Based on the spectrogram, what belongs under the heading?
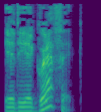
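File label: "ideographic", British English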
